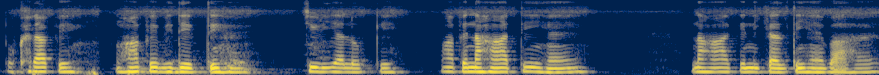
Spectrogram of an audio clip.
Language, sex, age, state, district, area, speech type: Hindi, female, 45-60, Uttar Pradesh, Pratapgarh, rural, spontaneous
